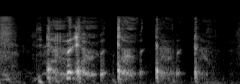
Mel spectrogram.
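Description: A loose, wet, productive cough repeats in a rough run of about five bursts over a couple of seconds, heavy and phlegmy, with no talking.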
